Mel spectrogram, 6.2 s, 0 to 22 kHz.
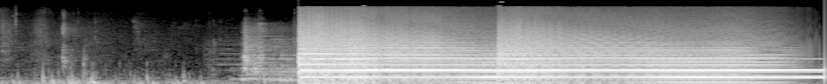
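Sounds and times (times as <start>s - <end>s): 
large river boat bell struck with a loud clang: 2.3s - 6.1s.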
